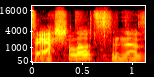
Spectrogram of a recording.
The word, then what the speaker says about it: axolotl: and then Minecon went on and they're like axolotls are being added to the game I was like wait aren't those things pronounced ashalotes and I was like a shovels or something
